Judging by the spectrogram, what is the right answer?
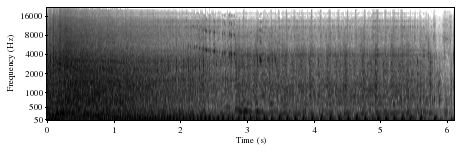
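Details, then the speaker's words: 2004 Polaris Sportsman 400 after drive belt replacement, in neutral with parking brake set: starts with a loud rev, throttle blips, settles to steady even thump; clutch and belt functioning normally. "just fire it up give the throttle a couple of blips in neutral and make sure that the clutch and belt and everything is functioning as it should"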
